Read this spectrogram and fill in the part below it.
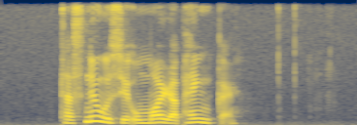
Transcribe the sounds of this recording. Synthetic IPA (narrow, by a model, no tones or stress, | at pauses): t̪ʰɑːsnuːsiʔʊmːɔɹapʰɛŋka̰ɹ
